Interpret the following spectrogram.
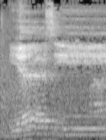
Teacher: Ya kita baca 2 harakat, sin kita baca 6 harakat, tidak ada tawar-menawar.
